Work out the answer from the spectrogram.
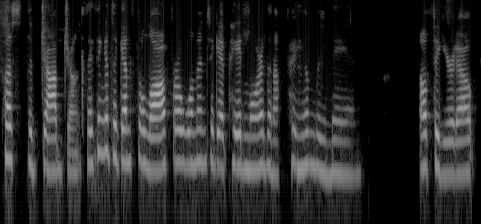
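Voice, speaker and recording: A woman's voice: a little high, fairly even intonation, normal speed, dry recording. A woman playing a stubborn, spirited young 1940s war wife with folksy directness, in a play reading over a video call. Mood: stressed, resolute. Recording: muffled video-call audio.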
